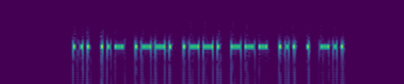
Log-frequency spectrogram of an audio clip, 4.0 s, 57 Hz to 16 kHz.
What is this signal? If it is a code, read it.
Morse code, heard as a keyed tone, about 36 wpm, 700 Hz. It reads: SUPPOSED
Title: Sets of 3 Words - New Word Drill - 35wpm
